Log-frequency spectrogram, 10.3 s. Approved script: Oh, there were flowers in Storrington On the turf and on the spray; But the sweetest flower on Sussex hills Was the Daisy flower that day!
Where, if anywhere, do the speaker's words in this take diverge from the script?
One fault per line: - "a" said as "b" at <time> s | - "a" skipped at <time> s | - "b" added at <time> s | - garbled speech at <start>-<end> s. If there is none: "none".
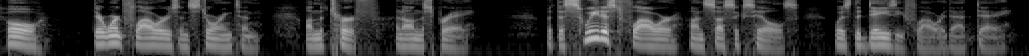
- "were" said as "weren't" at 1.1 s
